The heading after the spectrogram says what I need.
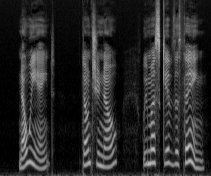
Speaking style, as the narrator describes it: Tommy called out in a great hurry

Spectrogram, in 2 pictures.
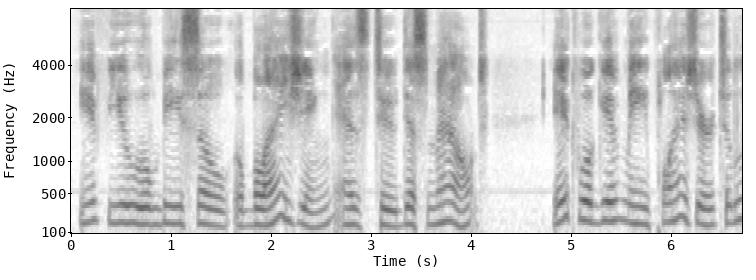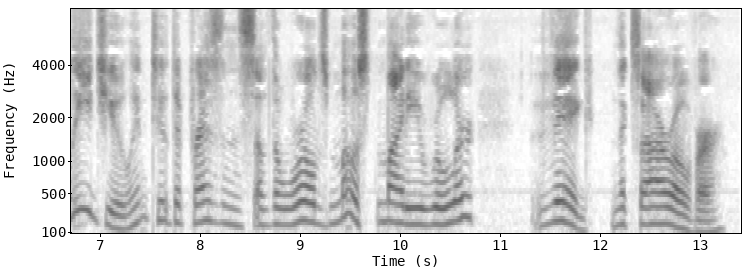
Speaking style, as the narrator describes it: said in a sad voice

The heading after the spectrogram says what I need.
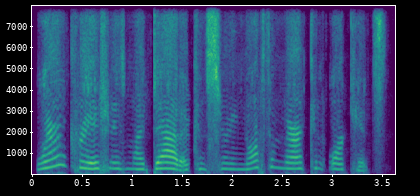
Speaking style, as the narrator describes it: called her father sharply from the next room

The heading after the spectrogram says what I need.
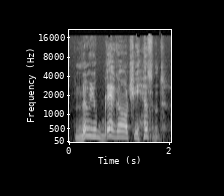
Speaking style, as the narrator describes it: wrathfully exclaimed his brother-in-law

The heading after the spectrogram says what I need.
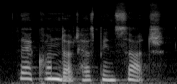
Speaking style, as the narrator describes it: replied Elizabeth

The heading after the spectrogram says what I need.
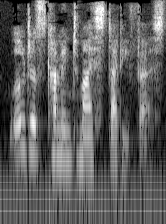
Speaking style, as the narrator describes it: said the uncle

